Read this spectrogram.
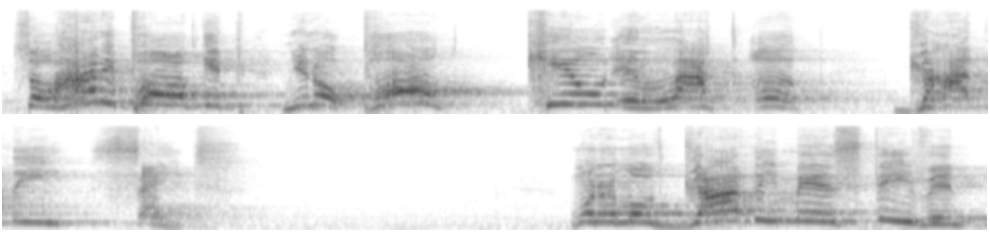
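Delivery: loud, driving pulpit delivery; full-force preaching. Real, not acted. Preacher driving home grace to his congregation, full-force preaching. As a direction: preach it hard, punching key words.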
